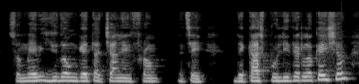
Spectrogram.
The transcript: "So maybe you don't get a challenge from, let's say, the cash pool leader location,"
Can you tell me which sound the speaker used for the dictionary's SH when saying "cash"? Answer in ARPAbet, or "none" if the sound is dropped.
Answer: S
